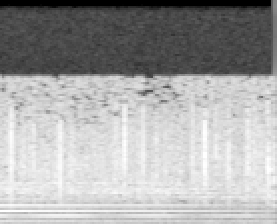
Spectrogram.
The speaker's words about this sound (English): Church bell. Oh, but there aren't any churches around here. Oh, sure there is. That little old church down at the other end of the valley.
